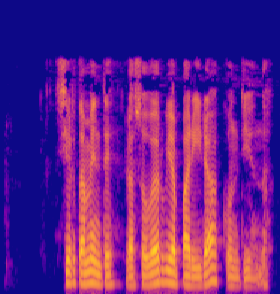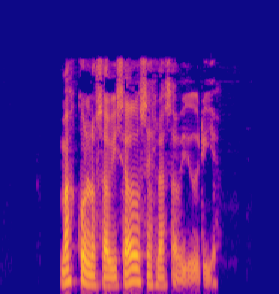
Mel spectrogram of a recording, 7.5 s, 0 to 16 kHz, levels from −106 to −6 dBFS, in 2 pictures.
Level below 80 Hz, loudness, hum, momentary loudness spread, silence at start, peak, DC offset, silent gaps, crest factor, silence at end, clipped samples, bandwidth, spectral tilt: -72 dBFS; -25 LUFS; none; 14 LU; 0.75 s; -6 dBFS; under 0.1%; 3.89-4.21 s, 4.27-4.53 s; 20 dB; 0.85 s; under 0.1%; 7.8 kHz; -5.5 dB/octave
